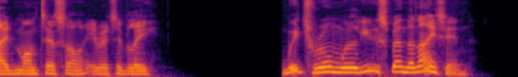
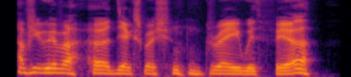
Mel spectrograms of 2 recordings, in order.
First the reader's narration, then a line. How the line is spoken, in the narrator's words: He said, laughing in the dark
